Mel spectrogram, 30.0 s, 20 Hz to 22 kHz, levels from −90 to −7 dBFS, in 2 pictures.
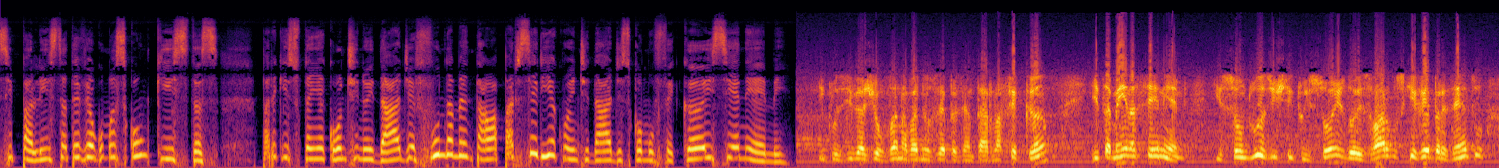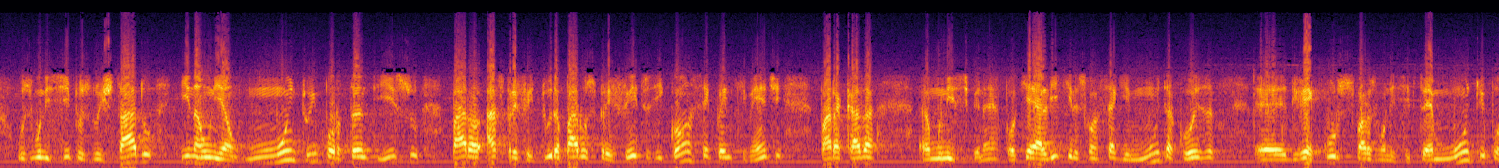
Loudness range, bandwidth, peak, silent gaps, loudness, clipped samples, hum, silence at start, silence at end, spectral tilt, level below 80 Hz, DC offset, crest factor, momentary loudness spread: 5 LU; 16 kHz; 0 dBFS; none; -16 LUFS; under 0.1%; none; 0 s; 0 s; -4 dB/octave; -48 dBFS; under 0.1%; 16 dB; 11 LU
